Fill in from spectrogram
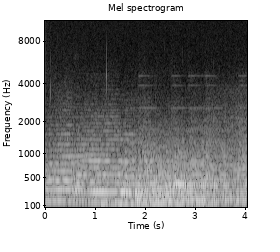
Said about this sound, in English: This is Garage's theme.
